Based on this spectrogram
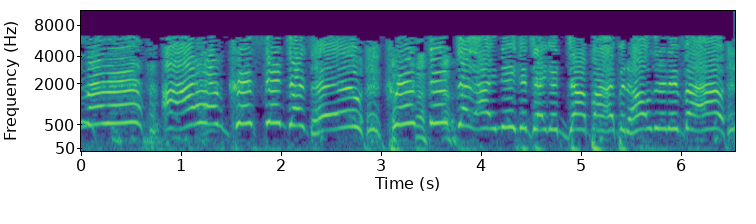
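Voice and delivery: very high, squealing impersonation; mock red-carpet reporter. Mocking reporters who hand back to Mother, in a shrieky high caricature.

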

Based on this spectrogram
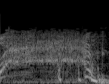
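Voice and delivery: high, breathless mock yelp of fright; startled yelp. Blind man replaying his own fright on the train, high yelp. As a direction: jump with a high unvoiced gasp-yelp. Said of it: "I jump back into the people behind me and go".

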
